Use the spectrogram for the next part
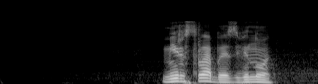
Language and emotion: Russian, neutral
